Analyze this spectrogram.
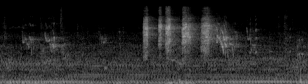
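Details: Caged budgerigars recorded on September 2, 2023: a short burst of bright, scratchy warbling chirps lasting about a second, over a steady low hum.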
